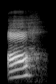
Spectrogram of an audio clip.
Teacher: আর তার ফলেই আগে থাকা স্বরধ্বনির যে উচ্চারণ স্থান সেটা ওরও উচ্চারণ স্থান হয়ে যায়। যেমন যখন আমি আহ বলছি আ এর উচ্চারণ স্থান কন্ঠ। তাহলে এখানে বিসর্গের উচ্চারণ স্থানটাও কন্ঠ। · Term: আশ্রয় স্থানভাগী ধ্বনি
